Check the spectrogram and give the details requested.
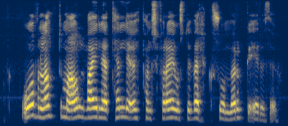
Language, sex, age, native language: Icelandic, female, 40-49, Icelandic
